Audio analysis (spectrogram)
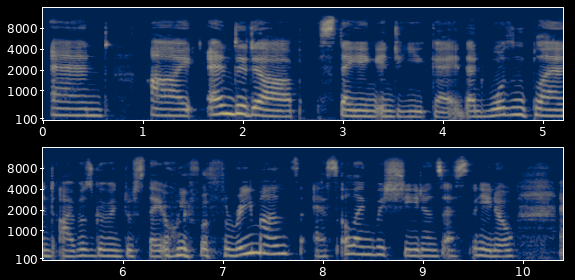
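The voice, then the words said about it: Czech accent. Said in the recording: “I am originally from the Czech Republic, as you can hear from my accent.”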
